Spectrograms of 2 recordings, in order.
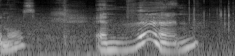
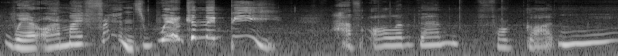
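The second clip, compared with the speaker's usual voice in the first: worried; 7 semitones higher than usual. A narrator's reading. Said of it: "Skunk searching, lonely".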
